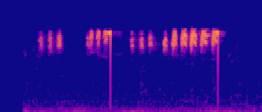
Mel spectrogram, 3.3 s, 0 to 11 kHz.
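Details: Great tit family at the nest, live on 20 June 2023 between 06:02 and 08:01 in the morning: short bursts of high, rapid chirps, a quick group of three, then two longer runs of eight to ten notes, with a faint low hum.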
